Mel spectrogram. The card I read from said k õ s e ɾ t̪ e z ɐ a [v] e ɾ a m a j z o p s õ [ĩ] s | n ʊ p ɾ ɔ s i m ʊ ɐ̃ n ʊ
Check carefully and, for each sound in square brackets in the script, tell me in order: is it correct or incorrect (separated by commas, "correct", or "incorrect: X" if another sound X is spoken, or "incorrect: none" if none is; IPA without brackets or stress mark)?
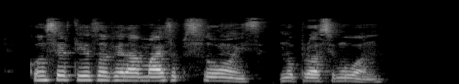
correct, incorrect: j̃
